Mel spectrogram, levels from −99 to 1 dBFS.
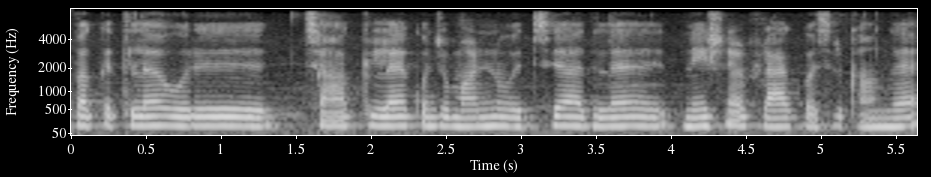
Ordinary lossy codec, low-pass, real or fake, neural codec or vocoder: none; 7.2 kHz; fake; vocoder, 44.1 kHz, 128 mel bands every 256 samples, BigVGAN v2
